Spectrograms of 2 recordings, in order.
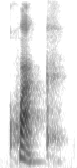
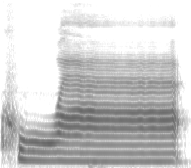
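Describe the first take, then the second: First: The word is said quickly as one unit. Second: The word is stretched out sound by sound. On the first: "let's say it fast" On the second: "let's sound out our word together"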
